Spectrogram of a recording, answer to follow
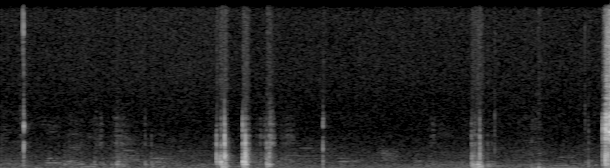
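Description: Near silence broken by a few faint, short clicks and taps, scattered a second or two apart.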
